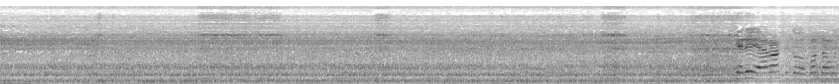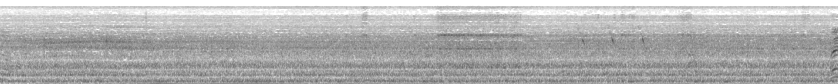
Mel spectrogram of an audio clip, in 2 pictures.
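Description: A tractor engine idles steadily nearby.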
